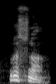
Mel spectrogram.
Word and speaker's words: কৃষ্ণ: কৃষ্ণ নাম দিছি কৃষ্ণ অর্থ আকর্ষ কৃষ্ণ সঠিক উচ্চারণ কৃষ্ণ কারাগ জন্ম নেই সেন্ত যশদানন্দ প্রেরিত হলে কৃষ্ণ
